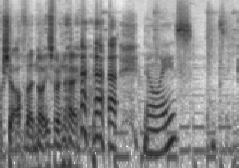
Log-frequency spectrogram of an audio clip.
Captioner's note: laughter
